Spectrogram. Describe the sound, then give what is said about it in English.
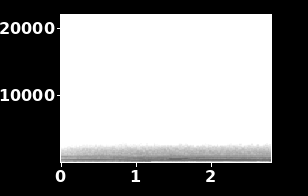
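Wild wolves gathered around a carcass howl in a long, smooth, sustained wail, several steady tones overlapping and gently gliding in pitch, with no talking. “And if we're quiet, we can actually maybe hear them howling.”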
